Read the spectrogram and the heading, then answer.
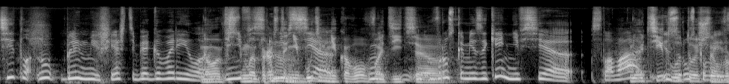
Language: Russian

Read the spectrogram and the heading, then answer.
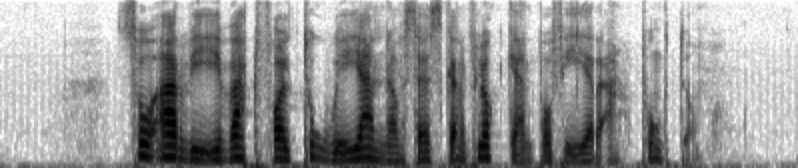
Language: Norwegian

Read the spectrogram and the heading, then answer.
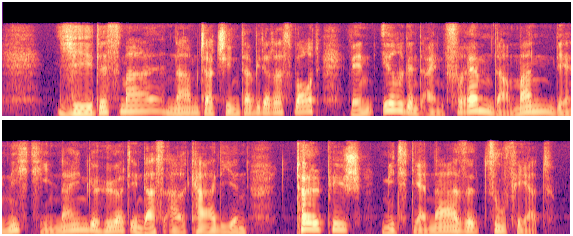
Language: German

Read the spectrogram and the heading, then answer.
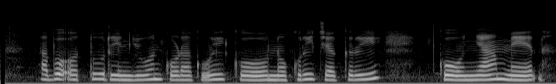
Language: Santali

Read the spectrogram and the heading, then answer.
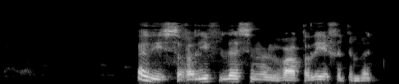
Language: Kabyle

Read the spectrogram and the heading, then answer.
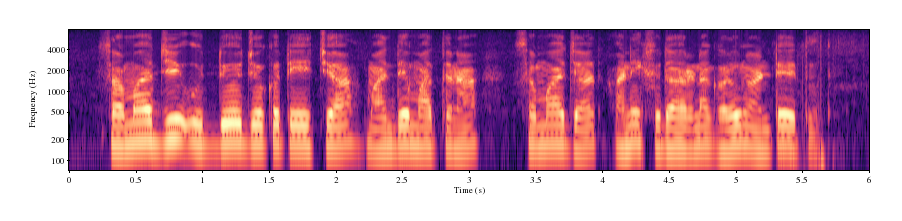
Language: Marathi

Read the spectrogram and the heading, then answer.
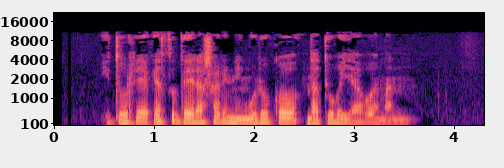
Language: Basque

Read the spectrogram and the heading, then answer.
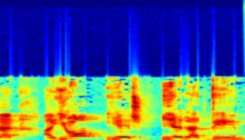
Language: Hebrew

